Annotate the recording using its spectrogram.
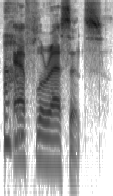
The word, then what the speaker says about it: efflorescence: Efflorescence.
